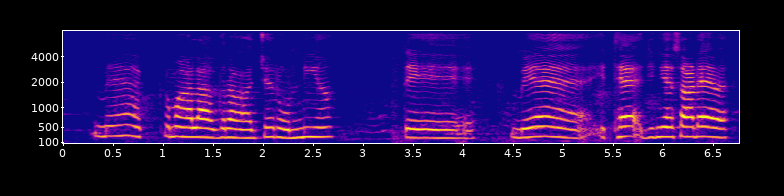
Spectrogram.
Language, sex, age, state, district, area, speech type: Dogri, female, 30-45, Jammu and Kashmir, Samba, rural, spontaneous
